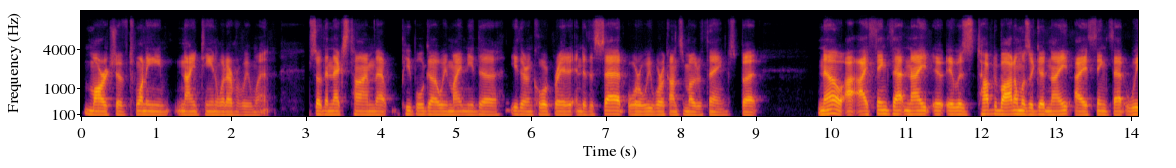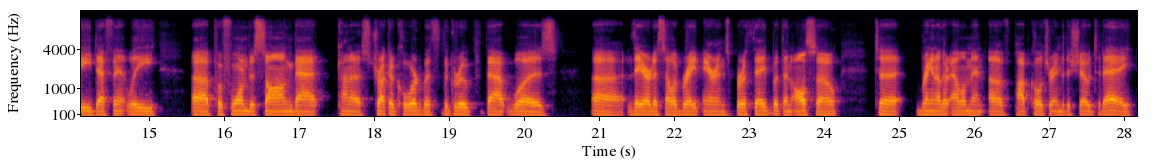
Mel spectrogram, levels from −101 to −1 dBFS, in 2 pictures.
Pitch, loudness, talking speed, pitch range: 115 Hz, -24 LUFS, 185 wpm, 110-120 Hz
